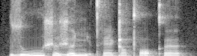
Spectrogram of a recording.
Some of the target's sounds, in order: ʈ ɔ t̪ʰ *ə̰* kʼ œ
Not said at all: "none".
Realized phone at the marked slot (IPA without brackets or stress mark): ɔ̰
